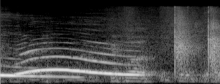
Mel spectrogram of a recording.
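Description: People hooting a long drawn-out cheer, the pitch rising then falling, with a sharp clap near the end.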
